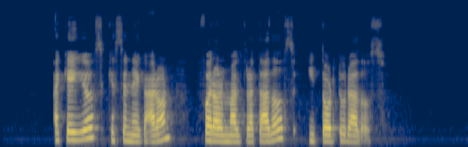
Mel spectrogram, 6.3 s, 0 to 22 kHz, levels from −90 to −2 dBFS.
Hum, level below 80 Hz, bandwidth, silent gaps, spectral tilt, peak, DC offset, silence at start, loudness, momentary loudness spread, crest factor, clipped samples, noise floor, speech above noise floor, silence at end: none; -74 dBFS; 13 kHz; none; -6.5 dB/octave; -4 dBFS; under 0.1%; 0.7 s; -21 LUFS; 11 LU; 18 dB; under 0.1%; -79 dBFS; 59 dB; 1.3 s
